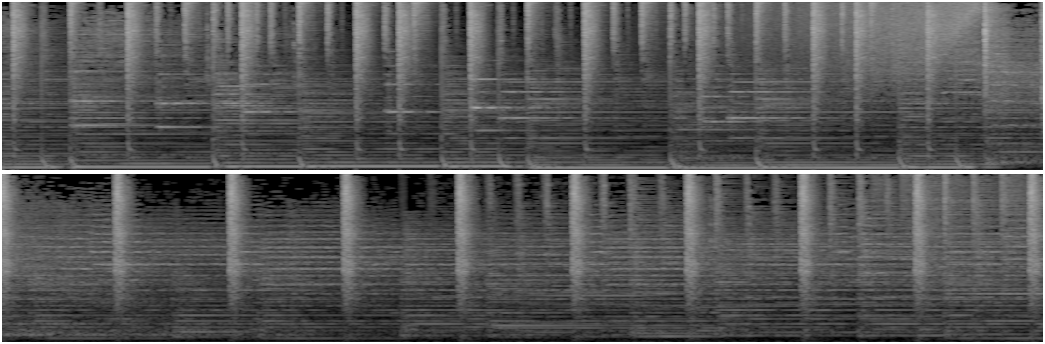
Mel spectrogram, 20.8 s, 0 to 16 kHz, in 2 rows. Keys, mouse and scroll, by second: 1.5 shift+click, 2.3 ctrl+g, 7.5 ctrl+g, 9.4-9.9 alt+scroll down 1, 10.6 alt+scroll down 1, 11.5 space.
